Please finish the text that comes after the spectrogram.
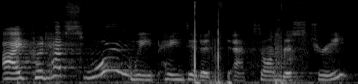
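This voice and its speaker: A woman's voice: fairly high pitch, huge pitch swings, slow pace, noisy background, exaggerated voice. A woman voicing a plain-spoken male woodsman in a storybook, chatting and wondering aloud. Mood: surprised.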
